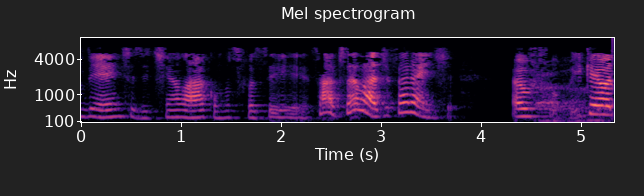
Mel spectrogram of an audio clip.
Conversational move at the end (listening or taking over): listening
